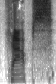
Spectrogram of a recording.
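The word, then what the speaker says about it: Kopps: Nei, jeg så Cops på DVD. – Cops, altså den morsomme svenske filmen? – Nei, Caps. – Og jeg tenker på Cops. – Ja, Cops. – For det uttales Caps.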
